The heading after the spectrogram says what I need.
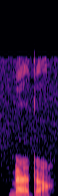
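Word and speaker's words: knee: लेख पढ़े लिखे पढ़े नी घुटना इसमें के साइलेंट नी घुटना शोल्डर कथा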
